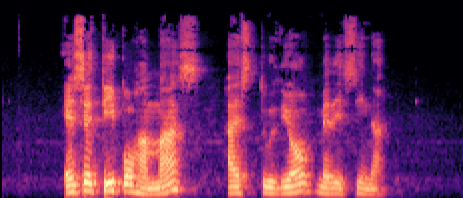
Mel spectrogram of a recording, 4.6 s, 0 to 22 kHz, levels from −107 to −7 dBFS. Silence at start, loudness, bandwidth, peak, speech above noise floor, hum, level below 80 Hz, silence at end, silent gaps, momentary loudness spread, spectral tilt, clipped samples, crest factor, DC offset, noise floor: 0.65 s; -18 LUFS; 16 kHz; -2 dBFS; 53 dB; none; -56 dBFS; 0.8 s; none; 13 LU; -5.5 dB/octave; under 0.1%; 18 dB; under 0.1%; -70 dBFS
